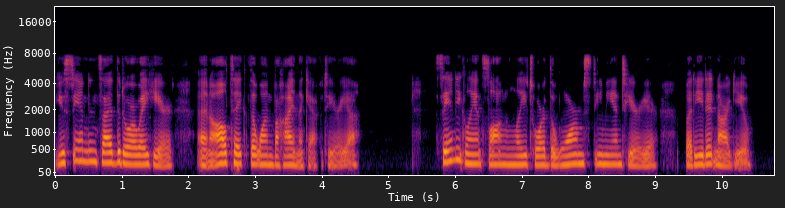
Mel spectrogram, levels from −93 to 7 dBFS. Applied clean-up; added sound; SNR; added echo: none; none; none; none.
